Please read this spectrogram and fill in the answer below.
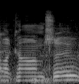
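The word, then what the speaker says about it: Ndamukong Suh: Damakong Su?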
